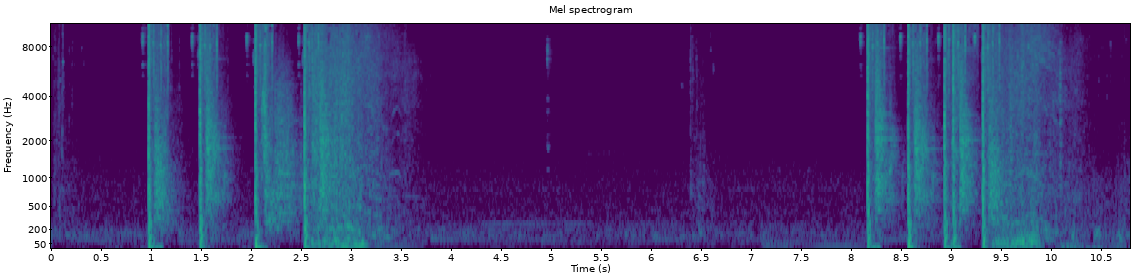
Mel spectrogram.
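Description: Gunshots fire in quick bursts, close by and sharp.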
